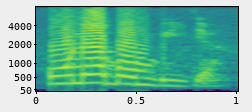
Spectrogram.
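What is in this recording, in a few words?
Lightbulb, Spanish; household; tuxpaint-stamps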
